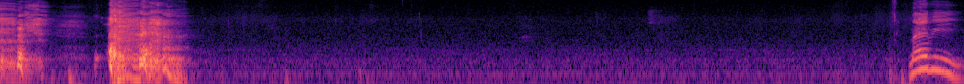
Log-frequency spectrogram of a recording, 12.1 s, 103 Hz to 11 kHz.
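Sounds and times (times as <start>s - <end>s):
man coughing hard: 0.0s - 0.6s, 1.2s - 2.4s.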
